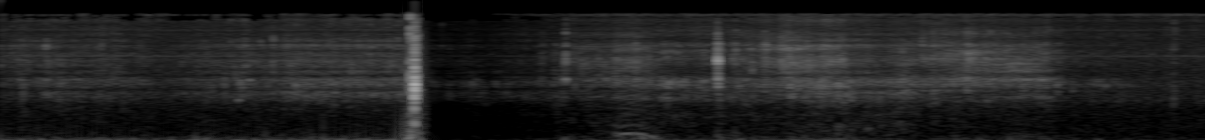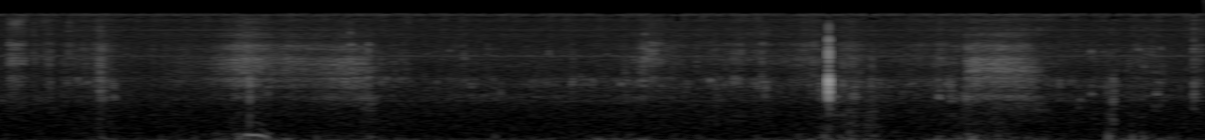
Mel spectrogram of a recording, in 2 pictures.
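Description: Rushing water around a plastic kayak hull for about two seconds, cut off by a sharp knock as the boat runs into the grassy riverbank. Then quieter scraping and rustling of the hull and paddle against grass, with a few faint knocks.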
